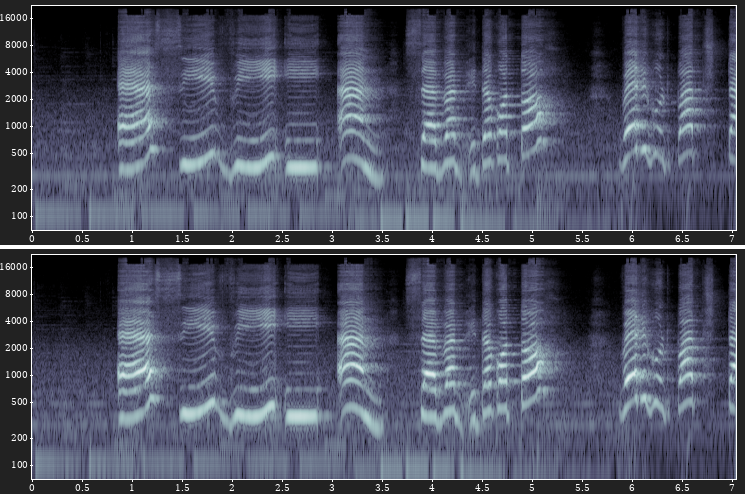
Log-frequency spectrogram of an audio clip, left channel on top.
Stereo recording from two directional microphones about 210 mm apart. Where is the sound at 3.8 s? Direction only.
5° right (ahead or behind).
